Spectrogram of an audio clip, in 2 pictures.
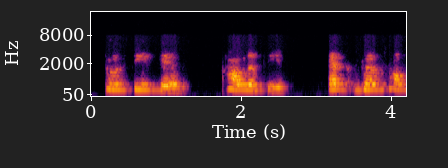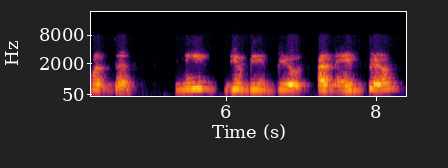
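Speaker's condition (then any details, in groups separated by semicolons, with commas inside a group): Cerebral palsy; affects speech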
